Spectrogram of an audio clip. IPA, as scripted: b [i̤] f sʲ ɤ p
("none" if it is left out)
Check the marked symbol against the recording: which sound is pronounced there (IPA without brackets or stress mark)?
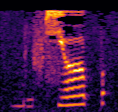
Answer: i̤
